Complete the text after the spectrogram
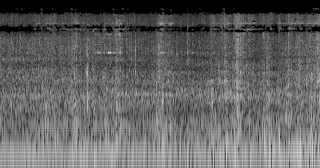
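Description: Clods of earth and stones knock against the tiller's blades.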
